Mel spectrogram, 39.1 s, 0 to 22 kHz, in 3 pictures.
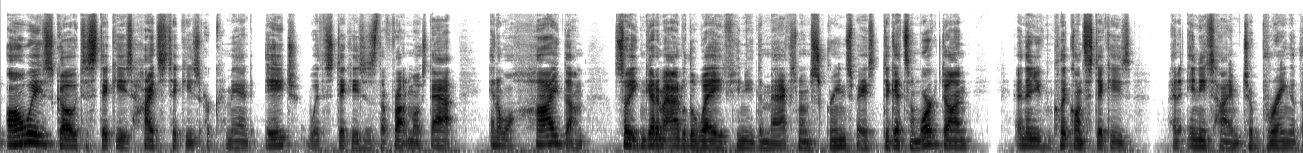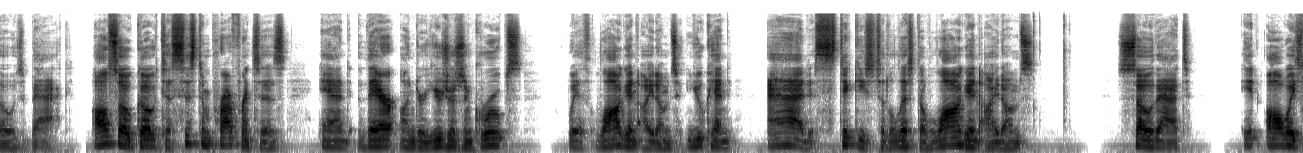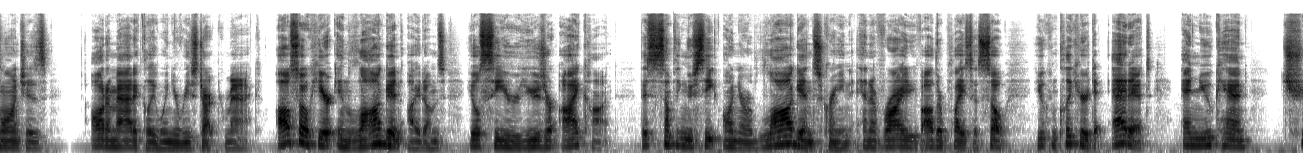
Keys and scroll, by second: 23.2 s, 23.5 t.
